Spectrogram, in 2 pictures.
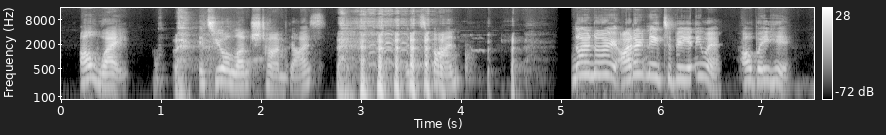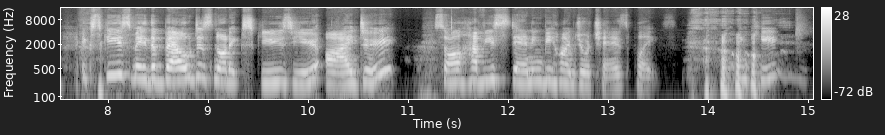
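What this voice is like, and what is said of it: Stern teacher voice. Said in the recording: “That's my teacher voice.”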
